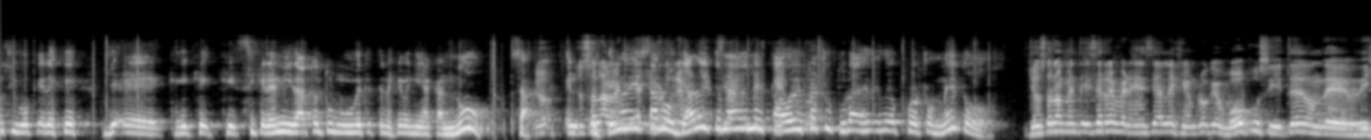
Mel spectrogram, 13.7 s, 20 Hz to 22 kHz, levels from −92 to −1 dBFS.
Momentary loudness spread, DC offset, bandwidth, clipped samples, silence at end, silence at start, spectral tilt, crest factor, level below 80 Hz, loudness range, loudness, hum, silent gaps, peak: 8 LU; under 0.1%; 8.2 kHz; under 0.1%; 0 s; 0 s; -7 dB/octave; 16 dB; -72 dBFS; 4 LU; -18 LUFS; none; none; -2 dBFS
